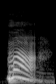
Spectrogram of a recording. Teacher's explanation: The fourth tone, which is a rapid downward gliss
